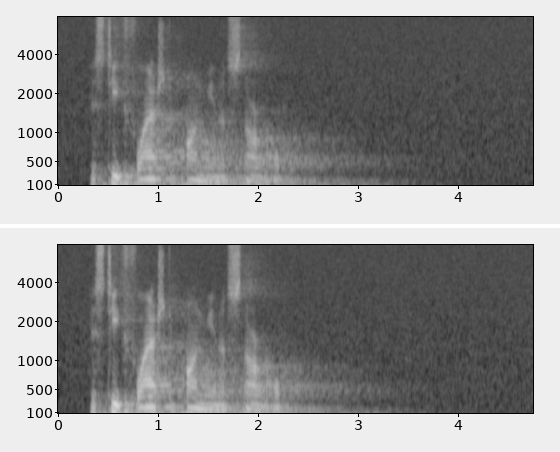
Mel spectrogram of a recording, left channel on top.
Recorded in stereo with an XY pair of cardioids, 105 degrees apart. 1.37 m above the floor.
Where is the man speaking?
25° right, 1.4 m.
